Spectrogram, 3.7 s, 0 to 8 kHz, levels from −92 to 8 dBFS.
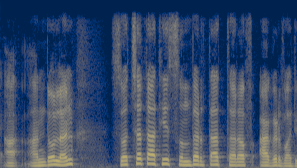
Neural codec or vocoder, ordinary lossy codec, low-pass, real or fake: codec, 16 kHz, 2 kbps, FunCodec, trained on LibriTTS, 25 frames a second; none; 7.2 kHz; fake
